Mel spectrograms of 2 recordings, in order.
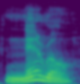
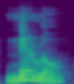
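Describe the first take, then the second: No difference in how they are said.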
